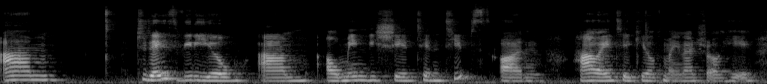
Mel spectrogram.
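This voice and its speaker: A woman with a Zimbabwean accent speaks very slowly at a fairly low pitch. Her intonation stays fairly even, and the room echo is audible. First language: Shona. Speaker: beauty vlogger. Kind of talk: hair care tutorial vlog. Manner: casual, code-switching with Shona.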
